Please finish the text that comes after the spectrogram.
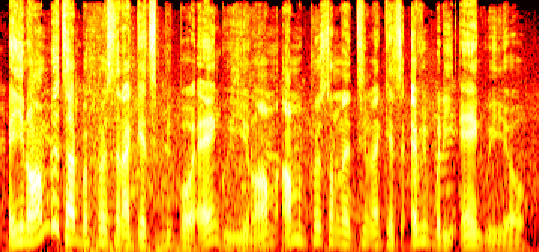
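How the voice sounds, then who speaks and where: A man's voice: fairly high pitch, sing-song, racing, a bit bright. A young man telling a rambling story in a casual vlog, with lots of restarts and a sore throat, as a gaming YouTuber.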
